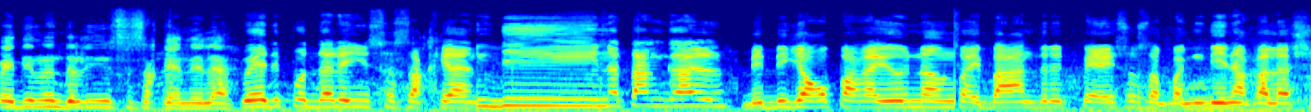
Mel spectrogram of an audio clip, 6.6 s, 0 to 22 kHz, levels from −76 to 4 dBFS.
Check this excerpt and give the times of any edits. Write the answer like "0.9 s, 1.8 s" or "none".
2.4 s, 4.8 s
